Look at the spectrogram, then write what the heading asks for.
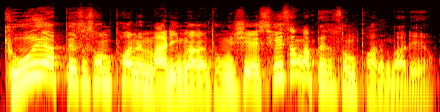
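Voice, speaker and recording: A young man teaching a Bible study for church teachers, animated, acting out quoted voices with big jumps in pitch. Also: racing. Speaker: youth ministry preacher teaching teachers.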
